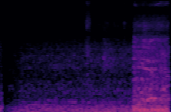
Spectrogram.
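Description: Steady low rumble of motor-vehicle engine noise. It drops out for a moment at the start, then returns, and a man's voice begins near the end.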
